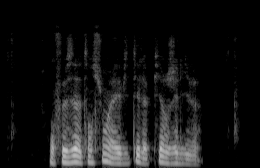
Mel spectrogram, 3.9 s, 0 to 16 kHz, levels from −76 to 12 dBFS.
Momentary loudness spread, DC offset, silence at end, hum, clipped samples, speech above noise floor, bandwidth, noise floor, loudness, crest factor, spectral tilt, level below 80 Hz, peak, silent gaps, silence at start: 13 LU; under 0.1%; 0.95 s; none; under 0.1%; 49 dB; 7.8 kHz; -68 dBFS; -20 LUFS; 20 dB; -8.5 dB/octave; -62 dBFS; -2 dBFS; none; 0.75 s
